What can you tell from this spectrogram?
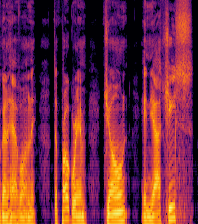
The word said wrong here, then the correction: Yatish: See, that's screwing up your pronunciation. It's Yatish and Joan.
